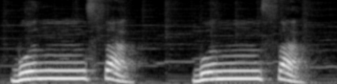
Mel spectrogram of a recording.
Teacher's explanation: domah tanwin bertemu dengan huruf tsa dibaca samar dan berdengung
